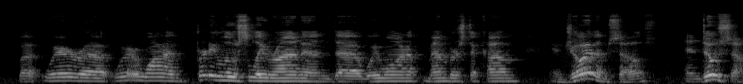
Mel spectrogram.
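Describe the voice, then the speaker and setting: A man with a fairly high pitch and ordinary pitch variation talks at a moderate pace, noticeable background noise behind him. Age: 70s. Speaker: service club member. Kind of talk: casual interview.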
